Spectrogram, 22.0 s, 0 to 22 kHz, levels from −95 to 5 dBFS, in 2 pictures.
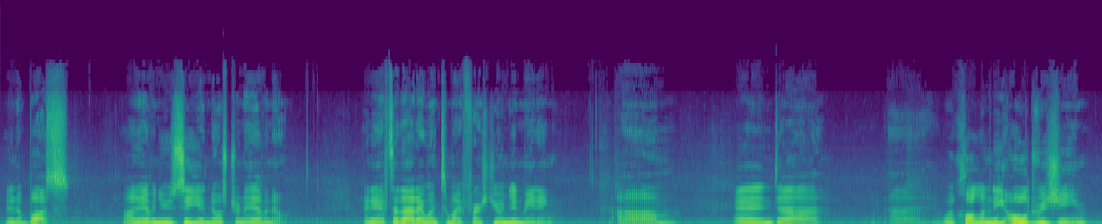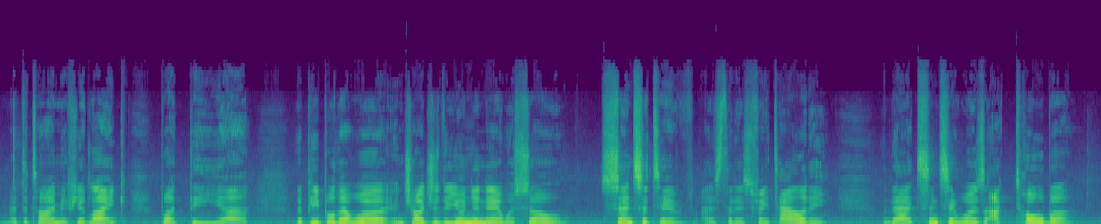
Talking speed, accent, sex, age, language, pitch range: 165 wpm, American, male, 50-69, English, 105-120 Hz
